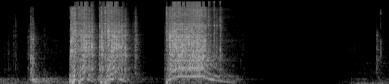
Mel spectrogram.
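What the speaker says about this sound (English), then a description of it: "So I'm just using my impact wrench to loosen and get these off." An impact wrench loosening the lower shock absorber bolts on a C3 Corvette gives two loud, rattling bursts, each under a second, close by, followed by silence and a faint tail of noise.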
